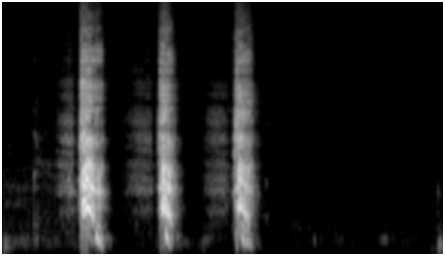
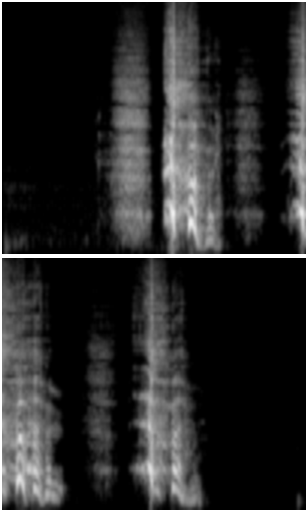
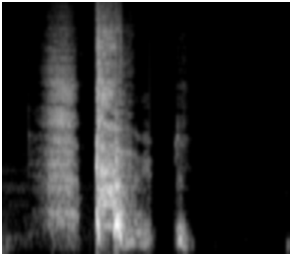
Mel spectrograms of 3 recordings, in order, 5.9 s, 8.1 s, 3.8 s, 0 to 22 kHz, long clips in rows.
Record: exhalation_length: 5.9 s
exhalation_amplitude: 32768
exhalation_signal_mean_std_ratio: 0.26
three_cough_length: 8.1 s
three_cough_amplitude: 32768
three_cough_signal_mean_std_ratio: 0.3
cough_length: 3.8 s
cough_amplitude: 32768
cough_signal_mean_std_ratio: 0.28
survey_phase: beta (2021-08-13 to 2022-03-07)
age: 65+
gender: Male
wearing_mask: 'No'
symptom_none: true
smoker_status: Never smoked
respiratory_condition_asthma: false
respiratory_condition_other: false
recruitment_source: REACT
submission_delay: 2 days
covid_test_result: Negative
covid_test_method: RT-qPCR
influenza_a_test_result: Negative
influenza_b_test_result: Negative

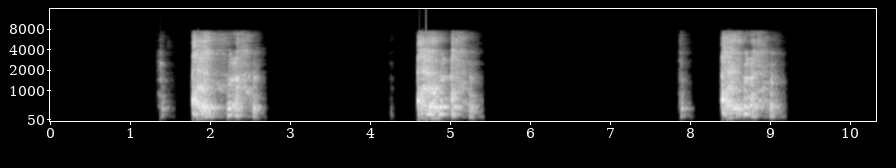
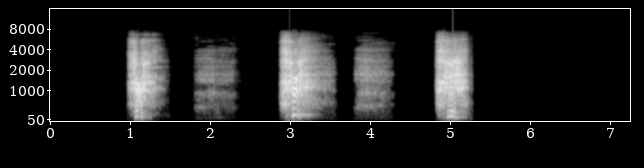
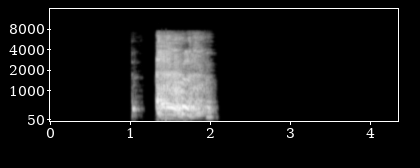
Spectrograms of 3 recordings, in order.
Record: three_cough_length: 10.3 s
three_cough_amplitude: 29914
three_cough_signal_mean_std_ratio: 0.34
exhalation_length: 7.3 s
exhalation_amplitude: 32768
exhalation_signal_mean_std_ratio: 0.32
cough_length: 4.4 s
cough_amplitude: 28780
cough_signal_mean_std_ratio: 0.31
survey_phase: beta (2021-08-13 to 2022-03-07)
age: 45-64
gender: Male
wearing_mask: 'No'
symptom_new_continuous_cough: true
symptom_fatigue: true
smoker_status: Never smoked
respiratory_condition_asthma: false
respiratory_condition_other: false
recruitment_source: Test and Trace
submission_delay: 2 days
covid_test_result: Positive
covid_test_method: LFT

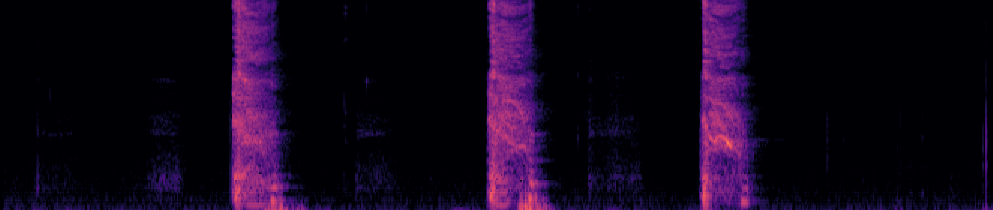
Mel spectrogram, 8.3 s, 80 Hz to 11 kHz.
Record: three_cough_length: 8.3 s
three_cough_amplitude: 4822
three_cough_signal_mean_std_ratio: 0.3
survey_phase: beta (2021-08-13 to 2022-03-07)
age: 18-44
gender: Male
wearing_mask: 'No'
symptom_runny_or_blocked_nose: true
symptom_fatigue: true
symptom_onset: 3 days
smoker_status: Ex-smoker
respiratory_condition_asthma: false
respiratory_condition_other: false
recruitment_source: Test and Trace
submission_delay: 2 days
covid_test_result: Positive
covid_test_method: ePCR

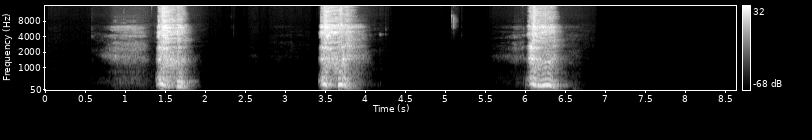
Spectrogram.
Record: three_cough_length: 8.6 s
three_cough_amplitude: 32768
three_cough_signal_mean_std_ratio: 0.3
survey_phase: alpha (2021-03-01 to 2021-08-12)
age: 45-64
gender: Male
wearing_mask: 'No'
symptom_none: true
smoker_status: Ex-smoker
respiratory_condition_asthma: true
respiratory_condition_other: false
recruitment_source: REACT
submission_delay: 1 day
covid_test_result: Negative
covid_test_method: RT-qPCR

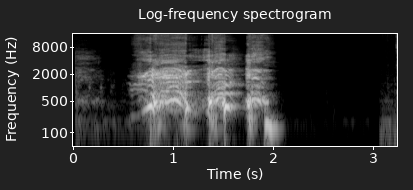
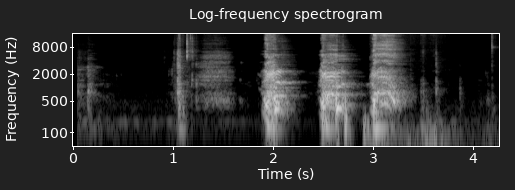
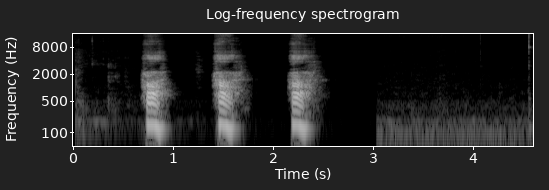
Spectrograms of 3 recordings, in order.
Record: cough_length: 3.2 s
cough_amplitude: 32768
cough_signal_mean_std_ratio: 0.5
three_cough_length: 4.3 s
three_cough_amplitude: 32768
three_cough_signal_mean_std_ratio: 0.37
exhalation_length: 4.6 s
exhalation_amplitude: 23742
exhalation_signal_mean_std_ratio: 0.27
survey_phase: beta (2021-08-13 to 2022-03-07)
age: 18-44
gender: Male
wearing_mask: 'No'
symptom_runny_or_blocked_nose: true
symptom_onset: 7 days
smoker_status: Never smoked
respiratory_condition_asthma: false
respiratory_condition_other: false
recruitment_source: REACT
submission_delay: 1 day
covid_test_result: Negative
covid_test_method: RT-qPCR
influenza_a_test_result: Negative
influenza_b_test_result: Negative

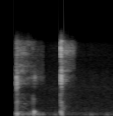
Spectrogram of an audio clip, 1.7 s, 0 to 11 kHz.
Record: cough_length: 1.7 s
cough_amplitude: 9156
cough_signal_mean_std_ratio: 0.3
survey_phase: beta (2021-08-13 to 2022-03-07)
age: 18-44
gender: Male
wearing_mask: 'Yes'
symptom_none: true
smoker_status: Never smoked
respiratory_condition_asthma: false
respiratory_condition_other: false
recruitment_source: REACT
submission_delay: 2 days
covid_test_result: Negative
covid_test_method: RT-qPCR
influenza_a_test_result: Negative
influenza_b_test_result: Negative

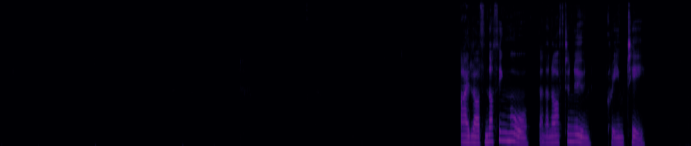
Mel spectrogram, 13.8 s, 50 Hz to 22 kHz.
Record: exhalation_length: 13.8 s
exhalation_amplitude: 1981
exhalation_signal_mean_std_ratio: 0.35
survey_phase: alpha (2021-03-01 to 2021-08-12)
age: 65+
gender: Female
wearing_mask: 'No'
symptom_none: true
smoker_status: Ex-smoker
respiratory_condition_asthma: false
respiratory_condition_other: false
recruitment_source: REACT
submission_delay: 2 days
covid_test_result: Negative
covid_test_method: RT-qPCR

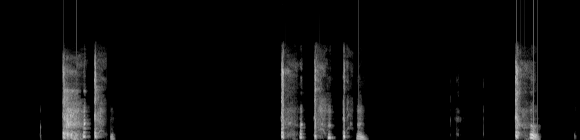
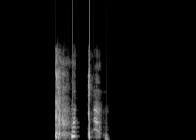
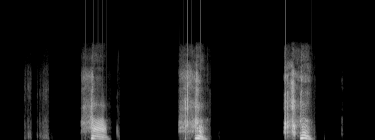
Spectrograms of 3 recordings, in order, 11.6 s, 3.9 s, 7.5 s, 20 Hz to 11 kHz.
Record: three_cough_length: 11.6 s
three_cough_amplitude: 30294
three_cough_signal_mean_std_ratio: 0.24
cough_length: 3.9 s
cough_amplitude: 32767
cough_signal_mean_std_ratio: 0.24
exhalation_length: 7.5 s
exhalation_amplitude: 29260
exhalation_signal_mean_std_ratio: 0.3
survey_phase: beta (2021-08-13 to 2022-03-07)
age: 45-64
gender: Female
wearing_mask: 'No'
symptom_new_continuous_cough: true
symptom_runny_or_blocked_nose: true
symptom_shortness_of_breath: true
symptom_sore_throat: true
symptom_abdominal_pain: true
symptom_fatigue: true
symptom_fever_high_temperature: true
symptom_headache: true
symptom_onset: 3 days
smoker_status: Ex-smoker
respiratory_condition_asthma: true
respiratory_condition_other: false
recruitment_source: Test and Trace
submission_delay: 1 day
covid_test_result: Positive
covid_test_method: ePCR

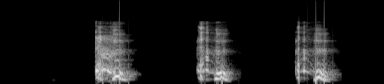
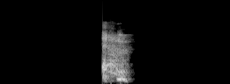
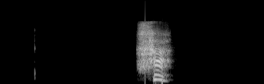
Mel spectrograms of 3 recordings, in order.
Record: three_cough_length: 3.8 s
three_cough_amplitude: 31843
three_cough_signal_mean_std_ratio: 0.39
cough_length: 2.3 s
cough_amplitude: 28902
cough_signal_mean_std_ratio: 0.26
exhalation_length: 2.6 s
exhalation_amplitude: 29013
exhalation_signal_mean_std_ratio: 0.26
survey_phase: beta (2021-08-13 to 2022-03-07)
age: 45-64
gender: Female
wearing_mask: 'No'
symptom_none: true
smoker_status: Never smoked
respiratory_condition_asthma: false
respiratory_condition_other: false
recruitment_source: REACT
submission_delay: 1 day
covid_test_result: Negative
covid_test_method: RT-qPCR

